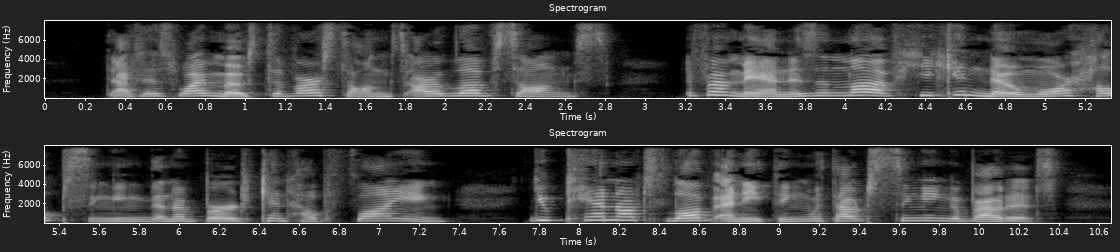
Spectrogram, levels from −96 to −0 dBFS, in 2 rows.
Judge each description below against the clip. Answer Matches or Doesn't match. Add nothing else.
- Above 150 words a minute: Matches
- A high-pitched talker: Matches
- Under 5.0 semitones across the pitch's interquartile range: Doesn't match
